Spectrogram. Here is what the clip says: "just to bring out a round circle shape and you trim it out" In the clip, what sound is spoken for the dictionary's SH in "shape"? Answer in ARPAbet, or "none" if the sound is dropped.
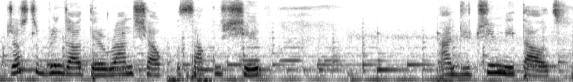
SH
